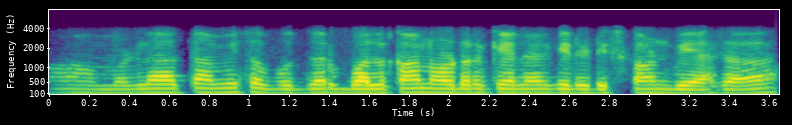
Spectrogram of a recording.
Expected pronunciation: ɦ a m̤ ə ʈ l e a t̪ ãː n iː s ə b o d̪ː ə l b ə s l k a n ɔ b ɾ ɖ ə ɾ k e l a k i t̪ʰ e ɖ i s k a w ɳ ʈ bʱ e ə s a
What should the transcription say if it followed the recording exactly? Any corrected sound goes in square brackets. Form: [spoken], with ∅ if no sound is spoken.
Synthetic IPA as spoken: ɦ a m̤ ə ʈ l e a t̪ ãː [m] iː s ə b o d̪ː ə [ɾ] b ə [∅] l k a n ɔ [∅] ɾ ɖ ə ɾ k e l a k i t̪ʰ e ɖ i s k a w ɳ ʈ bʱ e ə s a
